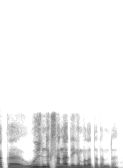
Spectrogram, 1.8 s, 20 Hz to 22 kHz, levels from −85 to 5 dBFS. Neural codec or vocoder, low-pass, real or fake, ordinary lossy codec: codec, 16 kHz in and 24 kHz out, 1 kbps, XY-Tokenizer; 7.2 kHz; fake; none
